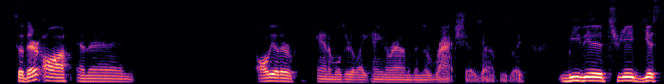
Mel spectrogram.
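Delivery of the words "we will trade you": very loud, drawn-out, bad fake French accent. Retelling a story, the speaker voices the rat in a bad French accent. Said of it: "I'm going to do a bad French accent".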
